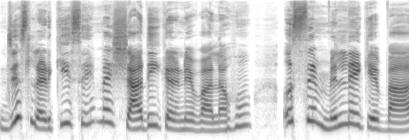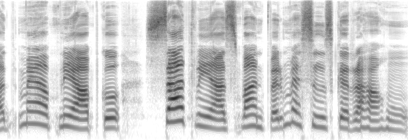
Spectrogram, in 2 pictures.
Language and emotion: Urdu, happy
